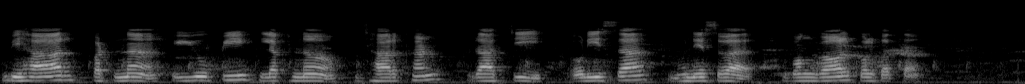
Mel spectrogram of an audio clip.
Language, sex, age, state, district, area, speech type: Urdu, female, 60+, Bihar, Gaya, urban, spontaneous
